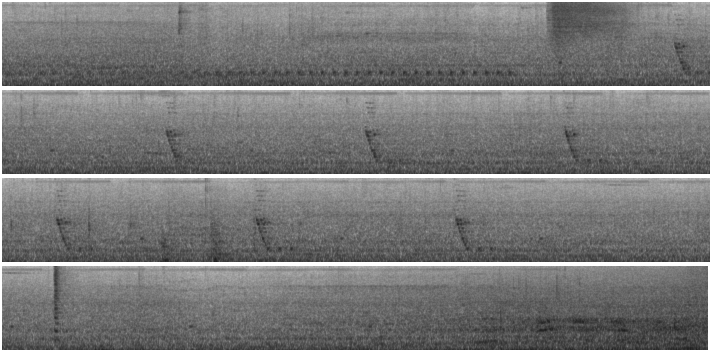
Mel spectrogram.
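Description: A bus running, with a short air-brake hiss about five seconds in and faint regular clicks about every two seconds.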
